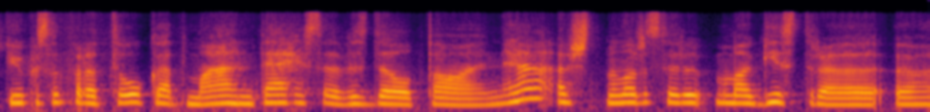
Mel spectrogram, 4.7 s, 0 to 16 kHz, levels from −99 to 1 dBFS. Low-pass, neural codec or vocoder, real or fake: 10.8 kHz; codec, 16 kHz in and 24 kHz out, 0.6 kbps, FocalCodec, streaming, 4096 codes; fake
